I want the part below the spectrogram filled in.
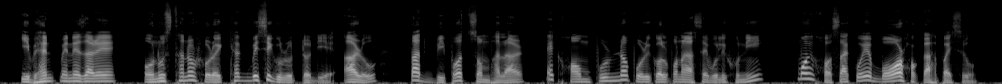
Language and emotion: Assamese, happy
